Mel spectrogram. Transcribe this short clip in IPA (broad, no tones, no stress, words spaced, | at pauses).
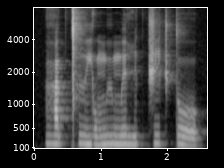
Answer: ɦatǀʰɨ jomʉ meɦitt͡ʃit͡ʃ to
